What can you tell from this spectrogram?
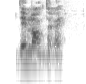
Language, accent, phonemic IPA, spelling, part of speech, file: French, Canada, /de.mɔʁ.dʁɛ/, démordrais, verb, LL-Q150 (fra)-démordrais.wav
- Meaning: first/second-person singular conditional of démordre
